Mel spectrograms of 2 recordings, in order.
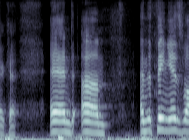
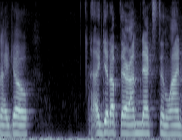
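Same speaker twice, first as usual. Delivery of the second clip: ordinary talk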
